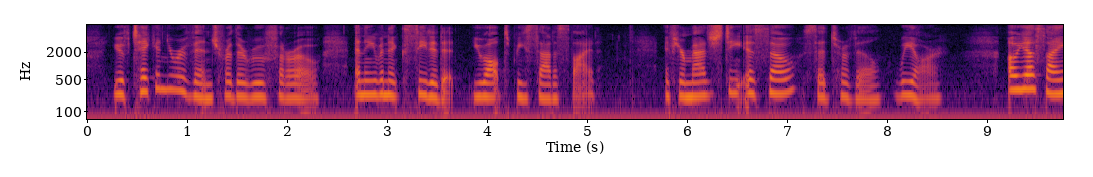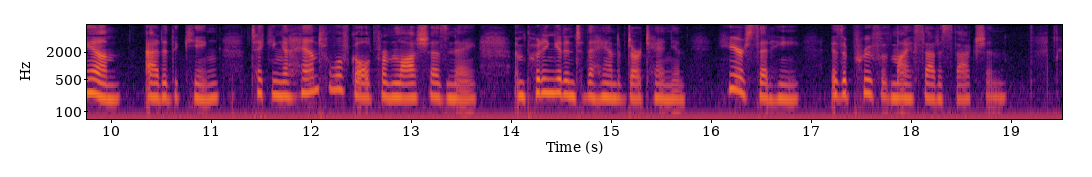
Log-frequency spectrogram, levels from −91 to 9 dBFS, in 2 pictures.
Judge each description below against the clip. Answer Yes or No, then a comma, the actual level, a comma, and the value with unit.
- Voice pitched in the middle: No, high, 215 Hz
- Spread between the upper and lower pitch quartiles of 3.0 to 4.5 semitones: Yes, average, 3.3 semitones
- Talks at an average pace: Yes, average, 180 wpm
